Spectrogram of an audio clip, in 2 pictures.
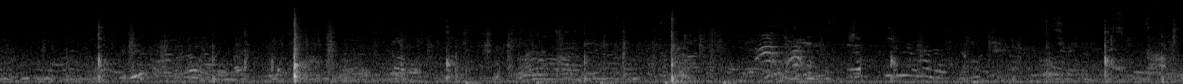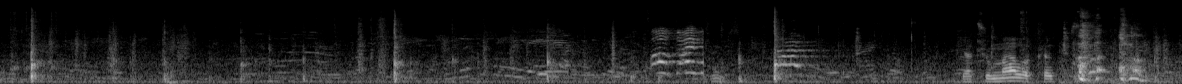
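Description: A tennis ball is struck sharply with a racket, back and forth.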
